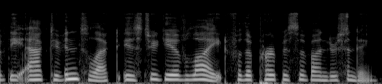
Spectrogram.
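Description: A brief glitch cuts through the speech from 0.62 to 0.66 s, and a second one, equally short at about 40 ms, lands from 3.44 to 3.48 s. Both come from damaged data in the compressed stream. A stretch of the encoded bytes was corrupted, so the decoder misread those frames, lost sync and produced garbage until it found the next valid frame header and resumed normal playback.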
